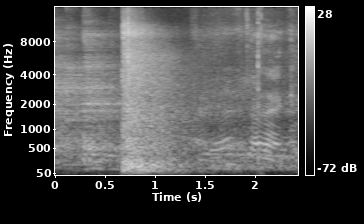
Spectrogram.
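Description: A bocce ball impact: one heavy thud about two-thirds of a second in, the loudest sound here, with men's voices calling out around it.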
